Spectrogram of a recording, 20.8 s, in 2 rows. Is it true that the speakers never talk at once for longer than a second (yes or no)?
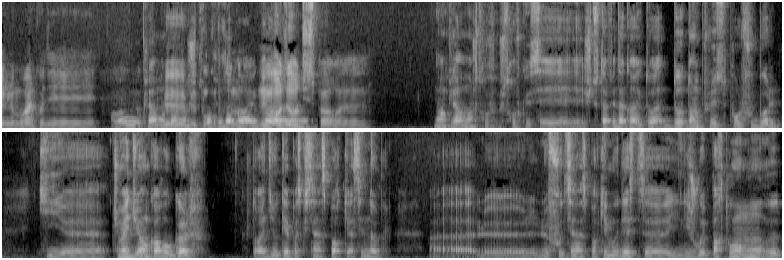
no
